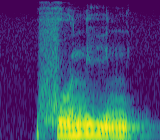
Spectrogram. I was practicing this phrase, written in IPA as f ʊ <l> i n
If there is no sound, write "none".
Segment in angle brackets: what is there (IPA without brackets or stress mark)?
n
